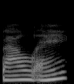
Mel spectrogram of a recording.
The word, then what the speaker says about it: ballet: Are you sure it's pronounced ballet? Yes, I'm sure. But may but it's spelled thoulette. So maybe you don't know.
